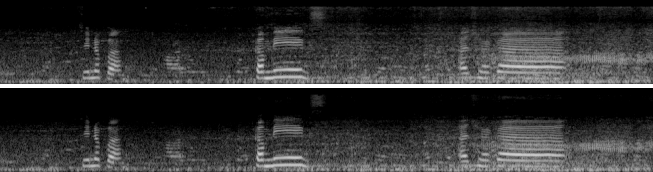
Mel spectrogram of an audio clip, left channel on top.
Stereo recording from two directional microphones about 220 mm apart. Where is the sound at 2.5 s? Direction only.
Centre (ahead or behind).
